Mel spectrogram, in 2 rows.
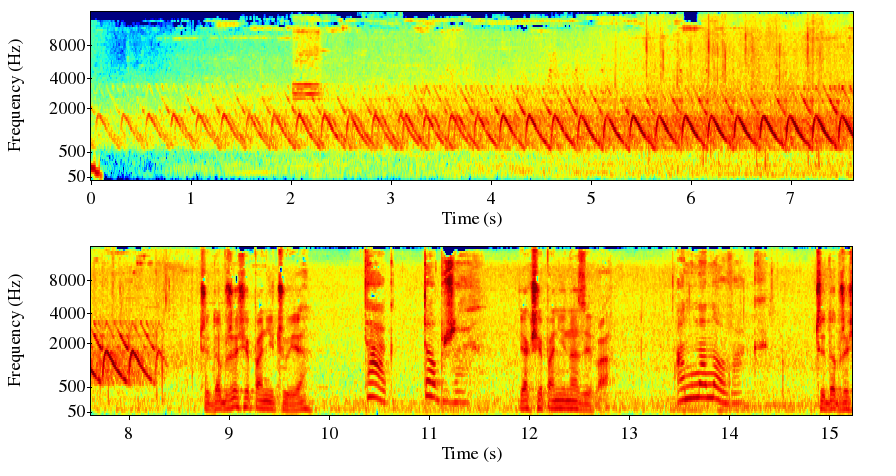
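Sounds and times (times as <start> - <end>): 
ambulance siren wailing: 0.0 - 8.6
low rumble of traffic: 0.0 - 15.2
speech: 8.8 - 15.2.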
